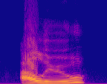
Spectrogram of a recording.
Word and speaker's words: aluminium: For example, Americans pronounce aluminum aluminum, and Brits pronounce it aluminium, and leisure is leisure American style and les sure Brit style.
